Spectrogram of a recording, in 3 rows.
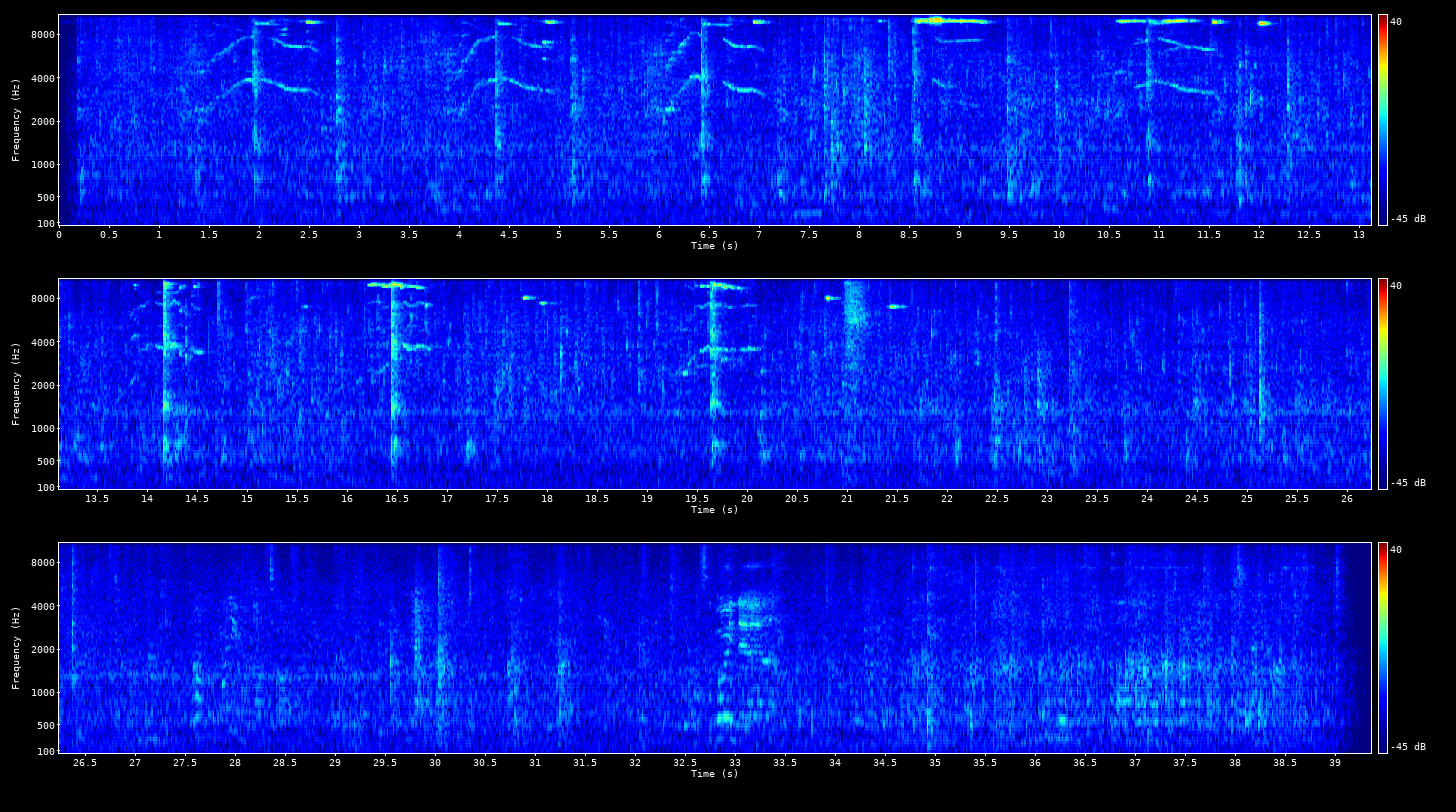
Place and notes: Osaka, Nanba district, Hozenji Yokocho Alley - manual water pump
visitors of the nearby shrine pumping water from a manual water pump into buckets in order to splash a statue of a saint.
泉北郡 (Senboku District), 近畿 (Kinki Region), 日本 (Japan), 31 March 2013, 14:00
